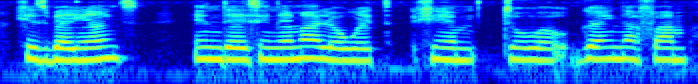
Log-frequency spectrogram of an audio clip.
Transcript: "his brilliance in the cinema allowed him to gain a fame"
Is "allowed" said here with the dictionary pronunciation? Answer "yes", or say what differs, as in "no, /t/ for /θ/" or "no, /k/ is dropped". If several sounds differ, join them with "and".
no, /w/ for /l/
